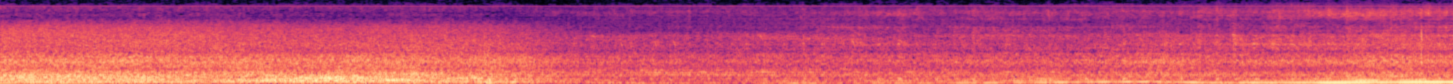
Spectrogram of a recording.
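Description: Railway carriages rumble and clatter along the track.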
